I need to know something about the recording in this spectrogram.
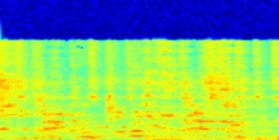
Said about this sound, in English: But whoever this guy's fighting is very popular. The crowd is going crazy over there. Everybody's got their phones out.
